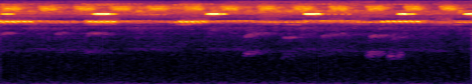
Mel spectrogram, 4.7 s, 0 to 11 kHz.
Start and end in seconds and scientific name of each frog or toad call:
2.1	4.7	Boana albomarginata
